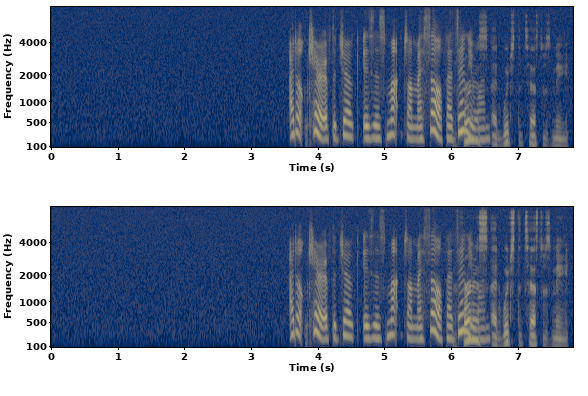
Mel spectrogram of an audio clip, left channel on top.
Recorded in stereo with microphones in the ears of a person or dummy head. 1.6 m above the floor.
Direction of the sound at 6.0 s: 45° right (ahead or behind).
